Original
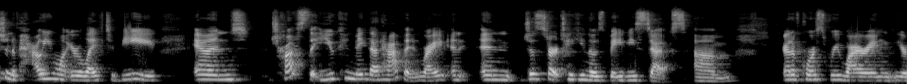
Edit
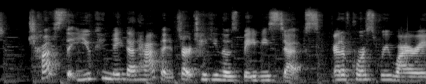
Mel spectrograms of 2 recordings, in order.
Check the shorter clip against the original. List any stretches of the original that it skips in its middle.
0:04.2-0:05.4
0:06.8-0:07.6

